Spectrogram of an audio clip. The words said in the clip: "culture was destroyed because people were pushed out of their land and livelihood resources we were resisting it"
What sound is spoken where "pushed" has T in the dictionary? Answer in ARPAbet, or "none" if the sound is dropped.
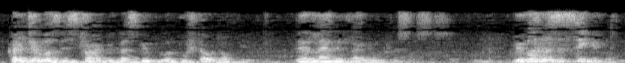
T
